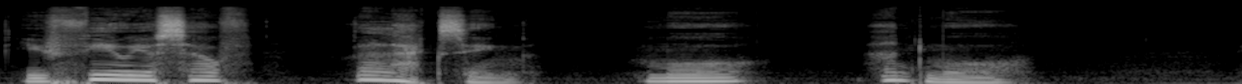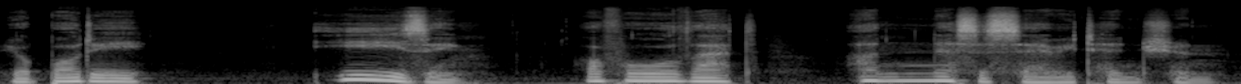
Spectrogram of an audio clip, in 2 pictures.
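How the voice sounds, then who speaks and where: A performer voicing a genial, theatrical narrator in a soft-spoken ASMR roleplay, speaking gently and formally with deliberate pauses. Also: mid-range voice, big pitch swings, husky, no echo, heavily acted. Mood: soothing. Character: genial, theatrical storybook narrator guiding someone to relax.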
